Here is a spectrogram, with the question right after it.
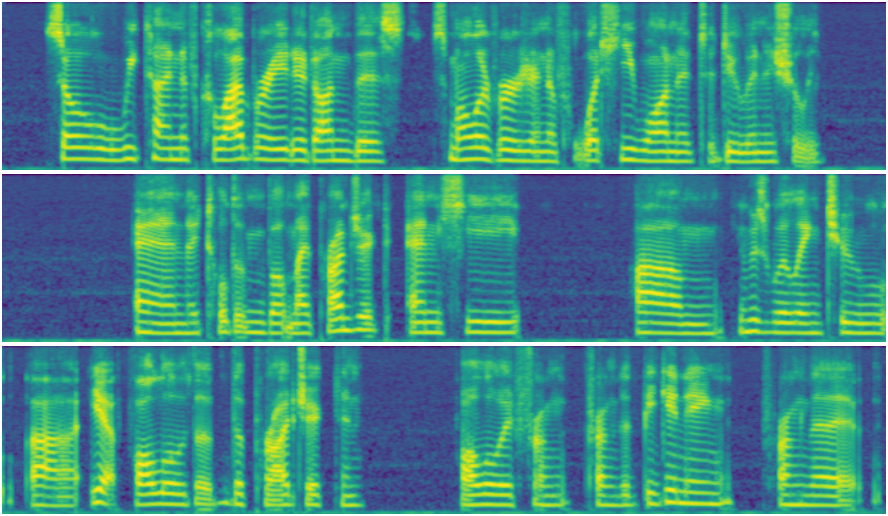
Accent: Winnipeg, Manitoba, Canada; I'm a drummer and composer, and I was raised in Winnipeg. I went to school here to the U of M

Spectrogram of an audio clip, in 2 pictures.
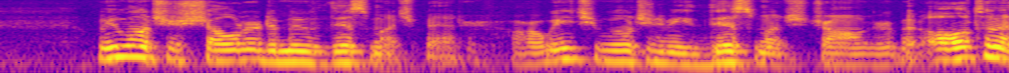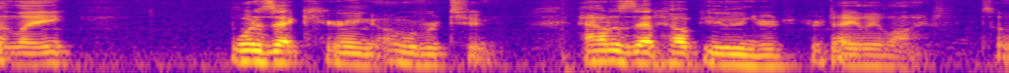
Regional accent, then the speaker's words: Warren, Arkansas, United States; now in Hot Springs, United States; I am originally from Southeast Arkansas, Warren, and I have lived here in Hot Springs since 2011.

